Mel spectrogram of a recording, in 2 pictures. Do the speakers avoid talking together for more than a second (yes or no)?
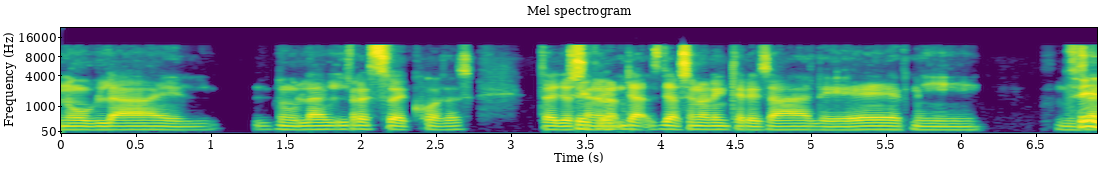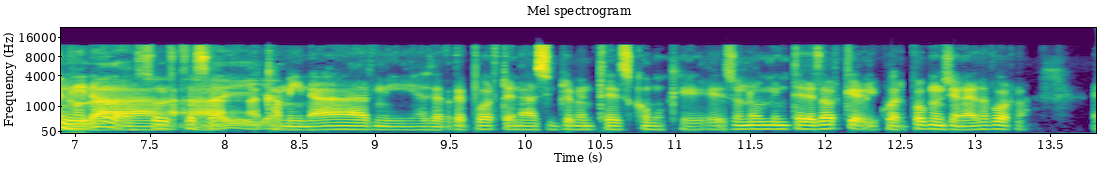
no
